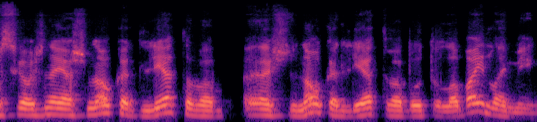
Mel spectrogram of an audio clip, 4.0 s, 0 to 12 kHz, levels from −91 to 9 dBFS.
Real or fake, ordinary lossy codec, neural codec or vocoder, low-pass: real; Opus, 24 kbps; none; 10.8 kHz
